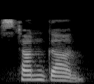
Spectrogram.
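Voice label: "stun gun", English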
